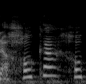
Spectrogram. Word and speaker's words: Hoka: All right, so the owner of UGG and Hoka, is that how you pronounce that?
